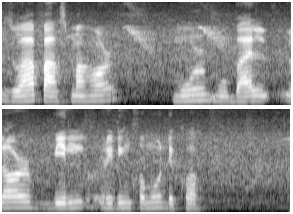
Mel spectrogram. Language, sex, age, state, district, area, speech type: Assamese, male, 30-45, Assam, Jorhat, urban, read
